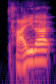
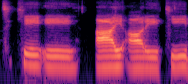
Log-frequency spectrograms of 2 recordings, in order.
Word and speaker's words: Kairat: I believe it's pronounced like Kairat, Kairat, but they won 1-0.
